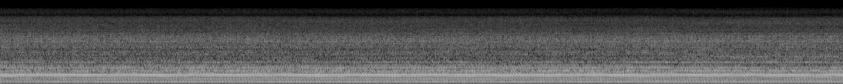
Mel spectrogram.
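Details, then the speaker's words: Honda WJR4025 backpack sprayer, GX35 four-stroke petrol engine, spraying; steady, even high-pitched drone holding one speed without surging or misses. Praised as soft, smooth Honda sound; normal running under load. "ถ้าส่วนตัวผมแล้วนะผมว่าเสียงมันนุ่มเสียงHondaเนี่ยมันขึ้นชื่อเรื่องความนุ่มนวล"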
